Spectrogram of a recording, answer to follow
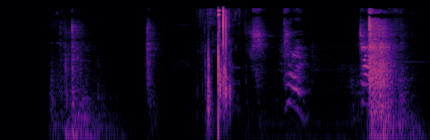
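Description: Interior door being slammed: a run of thuds and knocks, the loudest a sharp bang about two seconds in, with another loud burst near the end.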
